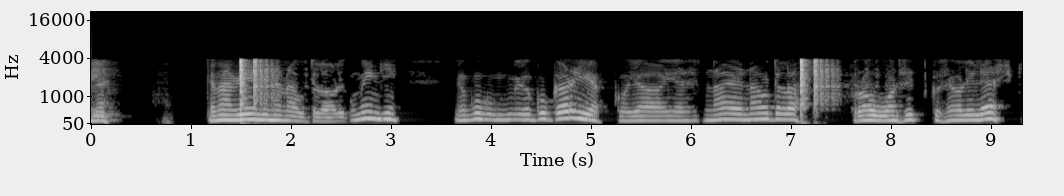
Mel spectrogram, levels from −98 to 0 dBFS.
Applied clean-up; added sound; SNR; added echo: classical method spectral subtraction.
